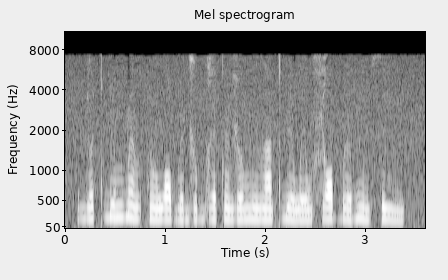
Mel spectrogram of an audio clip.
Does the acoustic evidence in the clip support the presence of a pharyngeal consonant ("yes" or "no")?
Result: no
